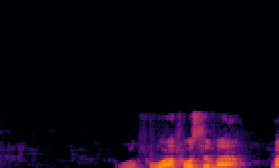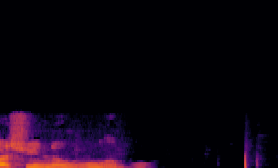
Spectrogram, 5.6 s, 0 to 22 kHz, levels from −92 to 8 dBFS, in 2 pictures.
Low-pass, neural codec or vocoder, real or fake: 7.2 kHz; vocoder, 44.1 kHz, 128 mel bands every 256 samples, BigVGAN v2; fake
